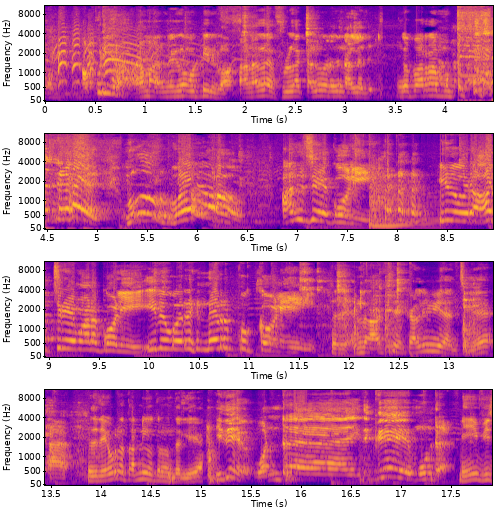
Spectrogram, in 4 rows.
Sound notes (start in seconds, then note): 7.9 laughs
